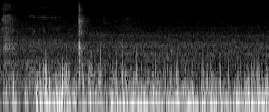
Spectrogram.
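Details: White Pelonis table fan, long unused, running fast on high: soft hum with irregular light rattles and knocks; the warped blade is badly out of balance, shaking the fan.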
